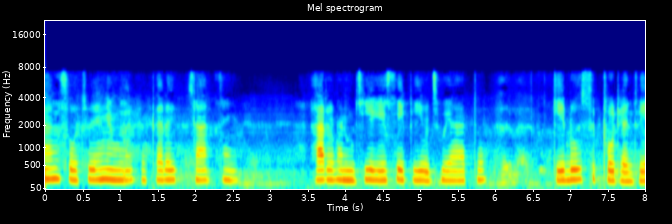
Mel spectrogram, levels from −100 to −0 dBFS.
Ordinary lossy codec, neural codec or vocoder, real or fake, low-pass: none; codec, 16 kHz, 1 kbps, FunCodec, trained on LibriTTS, 50 frames a second; fake; 7.2 kHz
